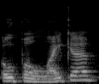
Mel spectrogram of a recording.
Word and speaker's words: Opelika: This case will take us to, I believe it's pronounced Opelika, Alabama.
